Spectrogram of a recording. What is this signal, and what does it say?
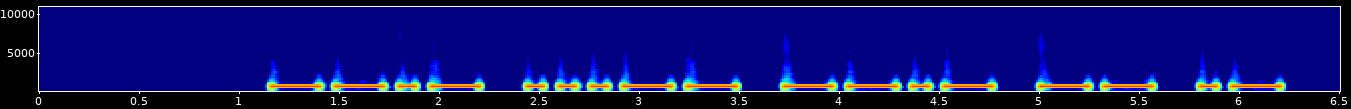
Morse code, heard as a keyed tone, about 15 wpm, 700 Hz. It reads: Q3QMA
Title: Code Groups - 5 Letter:Numbers - 15wpm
